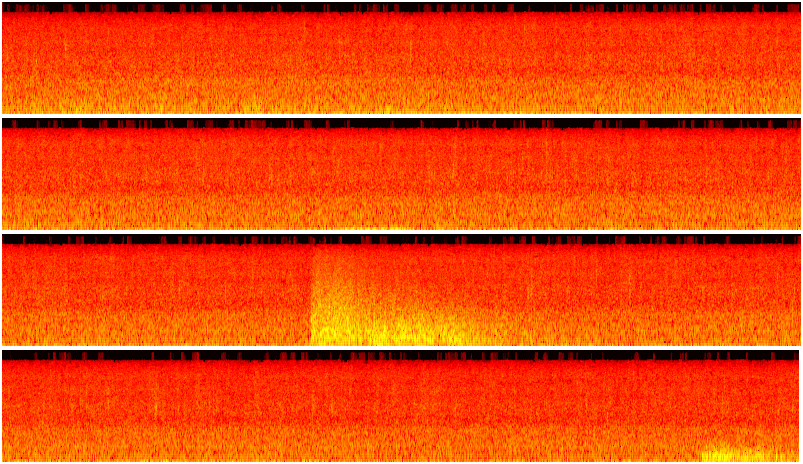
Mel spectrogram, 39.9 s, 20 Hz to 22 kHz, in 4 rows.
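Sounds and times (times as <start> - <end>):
steady rain falling: 0.0 - 39.9
thunderclap rumbling: 23.8 - 27.6, 38.7 - 39.9.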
